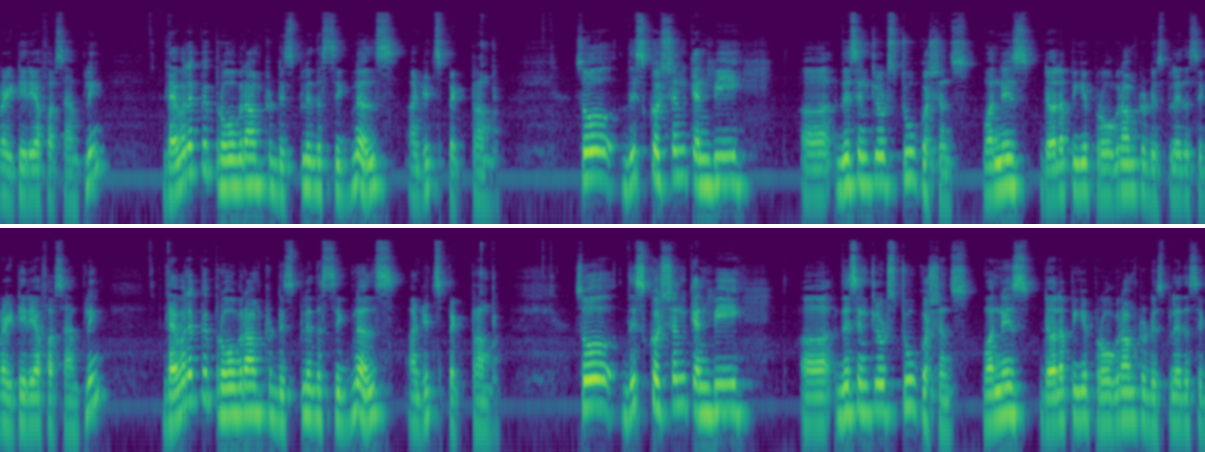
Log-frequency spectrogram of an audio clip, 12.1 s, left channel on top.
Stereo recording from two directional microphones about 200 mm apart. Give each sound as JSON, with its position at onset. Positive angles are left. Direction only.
{"t": 0.0, "sound": "speech", "side_deg": -35}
